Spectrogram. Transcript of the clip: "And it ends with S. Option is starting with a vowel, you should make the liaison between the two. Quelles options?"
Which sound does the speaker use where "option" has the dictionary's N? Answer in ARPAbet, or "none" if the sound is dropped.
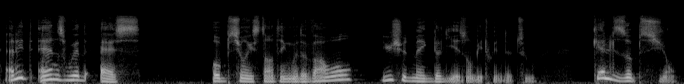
none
